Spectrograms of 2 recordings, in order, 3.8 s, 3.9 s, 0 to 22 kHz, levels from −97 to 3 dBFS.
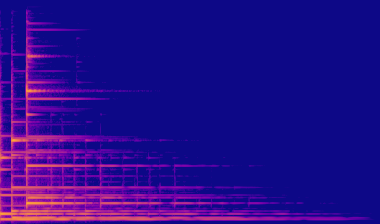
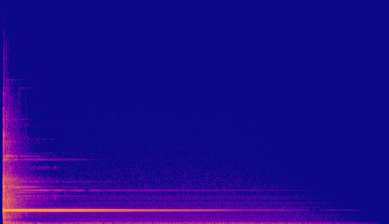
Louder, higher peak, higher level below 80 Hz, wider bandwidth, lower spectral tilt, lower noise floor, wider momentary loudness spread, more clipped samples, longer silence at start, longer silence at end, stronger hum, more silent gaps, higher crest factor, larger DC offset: about the same, -23 LUFS vs -22 LUFS; second, -6 dBFS vs -2 dBFS; second, under -90 dBFS vs -70 dBFS; first, over 20 kHz vs 11.5 kHz; second, 6.5 dB/octave vs -1.5 dB/octave; about the same, -75 dBFS vs -77 dBFS; about the same, 25 LU vs 24 LU; neither; about the same, 0 s vs 0.05 s; second, 1.9 s vs 2.15 s; neither; neither; about the same, 24 dB vs 24 dB; neither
